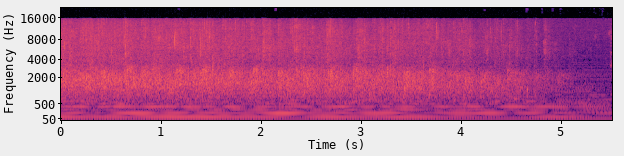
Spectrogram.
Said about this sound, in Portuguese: Aplauda o Senhor Jesus. Aplauda o Senhor Jesus.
